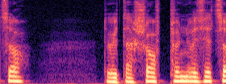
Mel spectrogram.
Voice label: "siop", Welsh

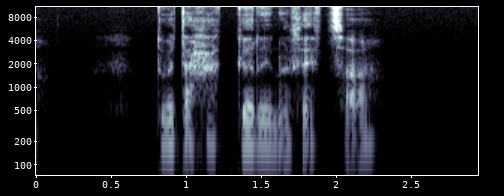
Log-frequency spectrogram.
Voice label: "hagr", Welsh

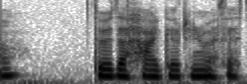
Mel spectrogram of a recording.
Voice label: "hagr", Welsh

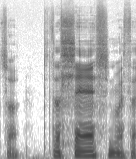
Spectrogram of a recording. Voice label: "lles", Welsh

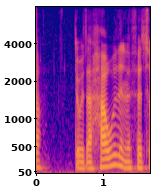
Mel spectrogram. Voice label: "hawdd", Welsh

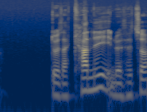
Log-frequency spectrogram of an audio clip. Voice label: "cannu", Welsh

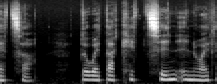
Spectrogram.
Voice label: "cetyn", Welsh

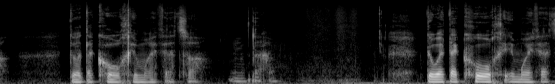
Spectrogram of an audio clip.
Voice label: "coch", Welsh

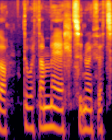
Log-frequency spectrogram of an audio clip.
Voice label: "mellt", Welsh

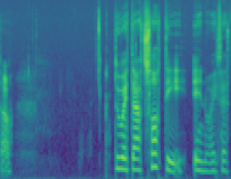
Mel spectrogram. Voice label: "tlodi", Welsh

